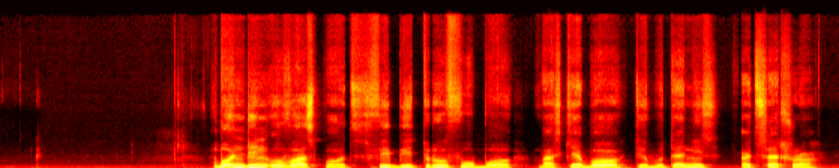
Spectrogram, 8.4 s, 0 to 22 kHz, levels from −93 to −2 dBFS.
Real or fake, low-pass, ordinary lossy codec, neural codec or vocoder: fake; none; none; autoencoder, 48 kHz, 128 numbers a frame, DAC-VAE, trained on Japanese speech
